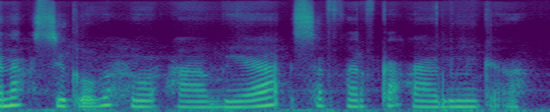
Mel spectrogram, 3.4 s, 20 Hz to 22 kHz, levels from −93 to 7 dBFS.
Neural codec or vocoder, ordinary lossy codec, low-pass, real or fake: codec, 44.1 kHz, 7.8 kbps, DAC; none; none; fake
